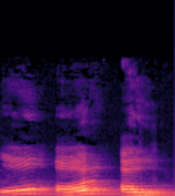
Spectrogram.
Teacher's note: ओ और औ इन दोनों का उच्चारण स्थान कंठ और ओष्ठ होता है, इसलिए इन्हें कंठोष्ठ वर्ण कहा जाता है।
